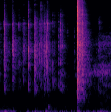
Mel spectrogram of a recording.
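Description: Bursts of keystrokes on a computer keyboard as an anonymous FTP login name is entered, a quick uneven run of clicks followed by a louder final key strike, close and alone.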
